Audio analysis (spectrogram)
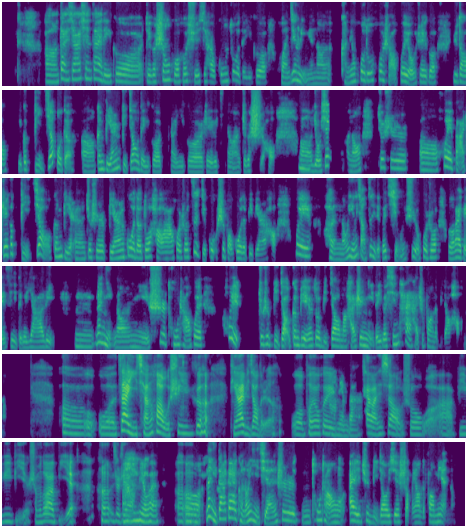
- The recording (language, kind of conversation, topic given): Chinese, podcast, 你是如何停止与他人比较的？
- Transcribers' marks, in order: other noise; other background noise; laughing while speaking: "一个"; laugh; laughing while speaking: "嗯，明白"; unintelligible speech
